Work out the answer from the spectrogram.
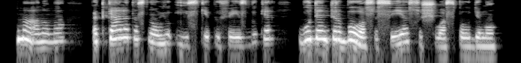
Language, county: Lithuanian, Panevėžys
